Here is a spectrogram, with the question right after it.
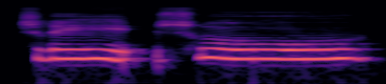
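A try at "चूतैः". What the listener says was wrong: give the visarga. Ra will go and visarga will come out there. Chutaihi. So, chaitaihi, the ra has gone.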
